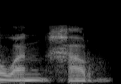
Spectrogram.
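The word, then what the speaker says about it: وَانْحَرْ: Ayat kedua, fasholli lirabbika wanhar. Nah, ini ada juga bacaan nun sukun bertemu dengan hak, bacaan idhar, bacanya jelas.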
